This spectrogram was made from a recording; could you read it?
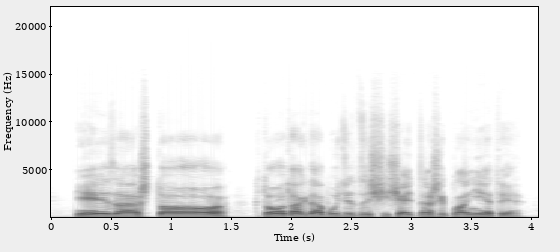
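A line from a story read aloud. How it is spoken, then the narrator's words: Yelling. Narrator (Russian): вопил кто-то третий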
